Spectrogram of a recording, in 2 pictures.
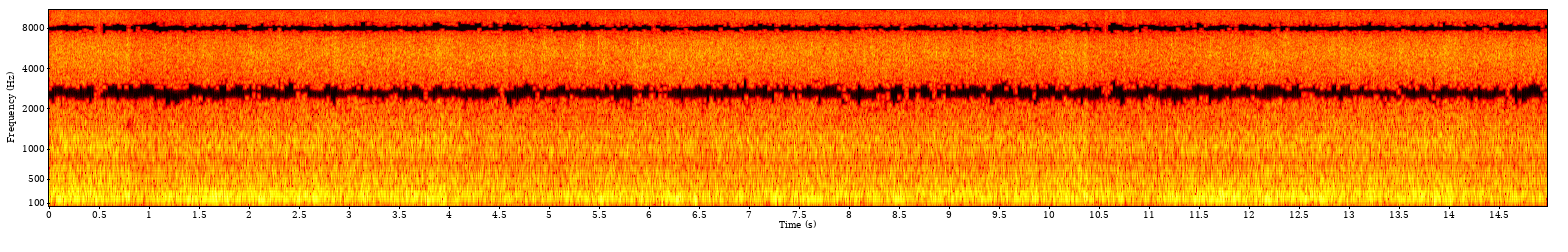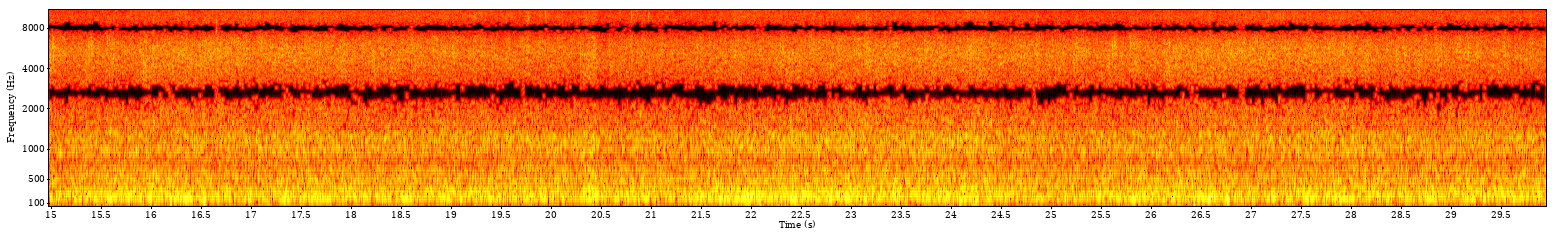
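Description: Steady, unchanging rain sound: an even hiss with no separate drops or thunder standing out.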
